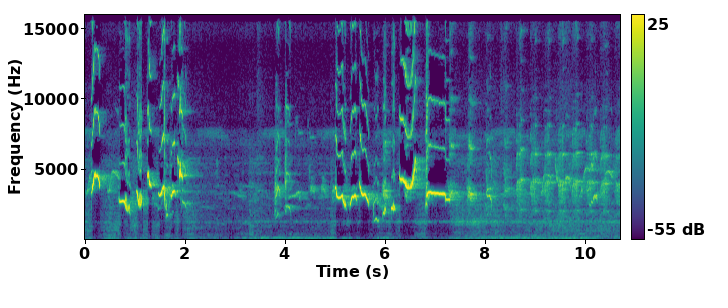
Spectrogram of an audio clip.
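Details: Magpie robin, a caged kacer, singing loudly after brief coaxing: bursts of rich whistled phrases with rising and falling slurs, then a quiet pause and a second run of varied whistles and chatter; faint low hum behind.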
